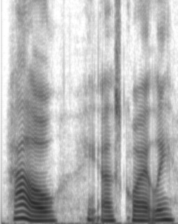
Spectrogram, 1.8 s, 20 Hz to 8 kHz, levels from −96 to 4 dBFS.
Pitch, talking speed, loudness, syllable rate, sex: 175 Hz, 135 wpm, -15 LUFS, 3.9 syllables/s, female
